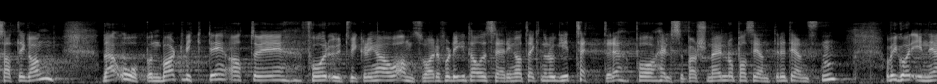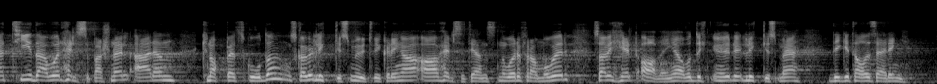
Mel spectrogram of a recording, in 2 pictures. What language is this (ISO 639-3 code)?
nor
